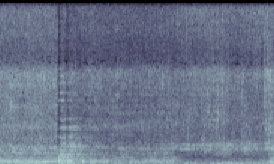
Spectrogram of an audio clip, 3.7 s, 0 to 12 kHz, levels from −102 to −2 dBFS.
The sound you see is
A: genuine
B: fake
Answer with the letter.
A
